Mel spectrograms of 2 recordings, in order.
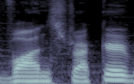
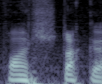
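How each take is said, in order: First: The name is said with an American English pronunciation. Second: The name is said with a German pronunciation. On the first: "they call it just von Strucker because they use like English um yeah English like um uh phonetic you, you know pronunciation" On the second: "when he was like saying his own name, it was like von Stucker"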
